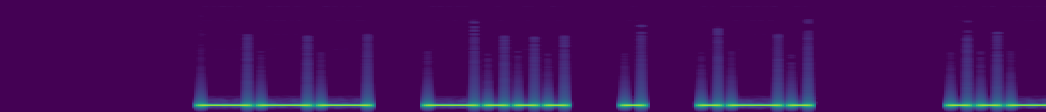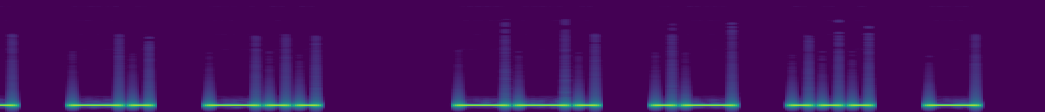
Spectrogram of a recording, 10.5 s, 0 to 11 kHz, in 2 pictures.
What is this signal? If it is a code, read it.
Morse code, heard as a keyed tone, about 16 wpm, 700 Hz. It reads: OBER UND GAST
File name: Morsekurs / Witze / Witz 22. Oktober 2019, 70 F80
